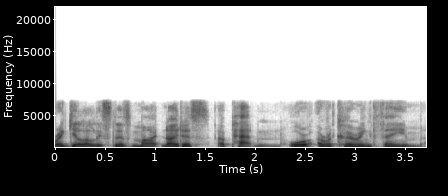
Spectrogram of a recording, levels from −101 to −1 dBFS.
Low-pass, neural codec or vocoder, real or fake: 7.2 kHz; vocoder, 44.1 kHz, 128 mel bands every 256 samples, BigVGAN v2; fake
